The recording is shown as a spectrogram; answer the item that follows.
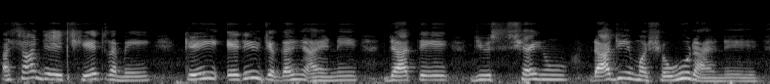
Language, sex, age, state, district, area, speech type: Sindhi, female, 60+, Uttar Pradesh, Lucknow, rural, spontaneous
